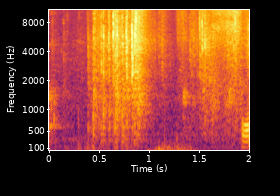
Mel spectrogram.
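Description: A deck of Crystal Mandala oracle cards being shuffled by hand: a quick run of papery rustles and flicks.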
